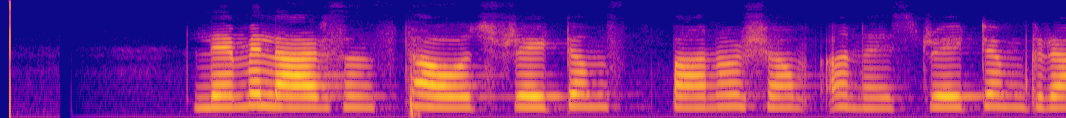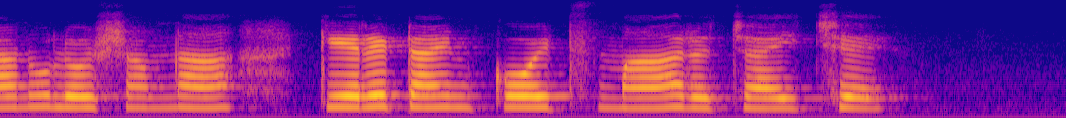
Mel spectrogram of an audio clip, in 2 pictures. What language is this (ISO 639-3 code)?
guj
